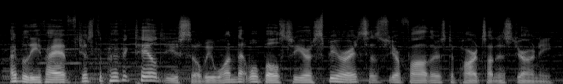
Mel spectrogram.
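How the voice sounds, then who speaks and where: A man's voice: on the low side, expressive, fast, faint music behind, lightly acted. A man voicing an earnest female storyteller from a fantasy game, reading her dialogue in formal, archaic, kindly phrasing. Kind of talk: game dialogue read aloud.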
